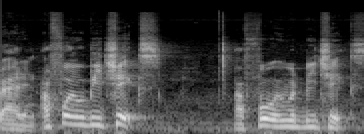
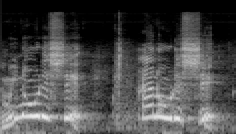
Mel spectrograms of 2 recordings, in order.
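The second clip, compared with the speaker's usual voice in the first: high emphatic outburst; 4 dB louder than usual. Real, not acted. Angry emphatic rant peak.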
